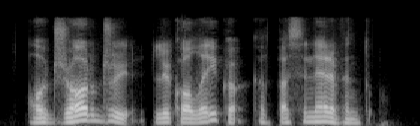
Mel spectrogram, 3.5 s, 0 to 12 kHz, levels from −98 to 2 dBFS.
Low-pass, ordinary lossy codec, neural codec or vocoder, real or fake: 7.2 kHz; AAC, 48 kbps; codec, 16 kHz, 0.8 kbps, ZipCodec; fake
